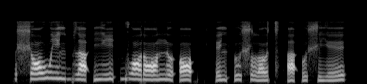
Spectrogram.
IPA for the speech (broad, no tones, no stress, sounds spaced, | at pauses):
ʃ ɔ w i lʲ b l a ʔ j i ʔ ɡ w ɔ ɾ ɔ n ʊ ʔ ɔ ʔ t͡ʃʼ ɪ lʲ ʔ u ʃ lˠ ʊ t͡sʼ a ʔ u ʃ j ɪ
